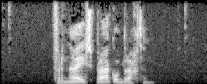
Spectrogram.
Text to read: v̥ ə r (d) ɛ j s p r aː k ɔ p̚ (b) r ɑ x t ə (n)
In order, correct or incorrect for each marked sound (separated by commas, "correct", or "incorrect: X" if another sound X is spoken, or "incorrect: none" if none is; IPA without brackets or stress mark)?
incorrect: n, incorrect: d, correct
